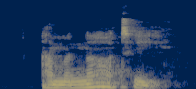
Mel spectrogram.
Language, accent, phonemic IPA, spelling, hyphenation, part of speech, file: English, Southern England, /æməˈnɑːti/, amanaty, a‧ma‧na‧ty, noun, LL-Q1860 (eng)-amanaty.wav
- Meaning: plural of amanat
